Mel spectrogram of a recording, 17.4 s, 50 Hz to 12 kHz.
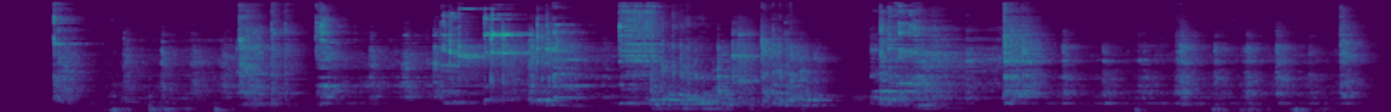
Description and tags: Kinetic Structure 1
Sounds of balls on a kinetic structure created By Mr "Legros" and his son
Recorded with a Zoom H2N on XY directivity
psychedelic, kinetic, pro, bizarre, design, enormous, structure, technica, impact, metal, gravity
